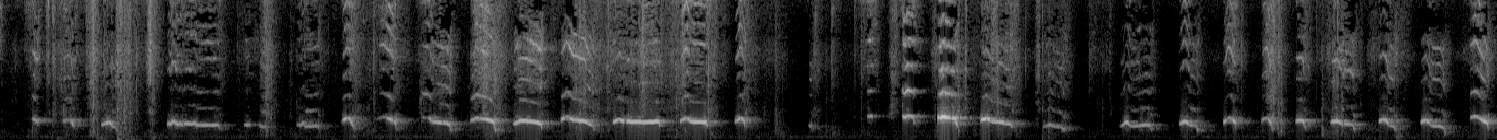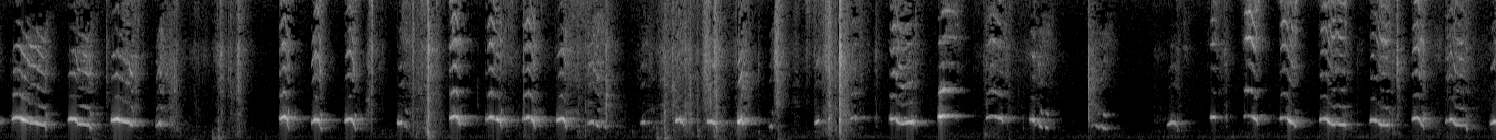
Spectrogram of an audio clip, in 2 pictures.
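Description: Puppy whimpering: runs of short, high cries, several a second, each falling in pitch, with brief pauses between runs.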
